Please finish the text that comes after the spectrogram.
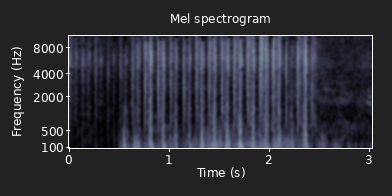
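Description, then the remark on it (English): A voice imitates a Coast Guard helicopter coming in, with a rapid, steady stream of breathy chopping pulses over a low hum, lasting about two seconds and then cutting off. “I can't do a helicopter very well.”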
